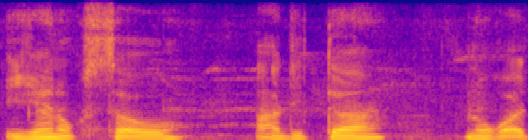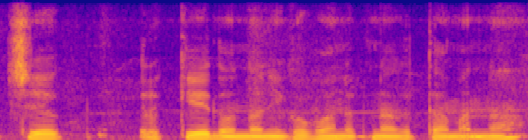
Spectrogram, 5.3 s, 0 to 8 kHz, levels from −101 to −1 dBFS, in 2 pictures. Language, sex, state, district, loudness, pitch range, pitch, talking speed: Garo, male, Meghalaya, West Garo Hills, -16 LUFS, 130-150 Hz, 140 Hz, 115 wpm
